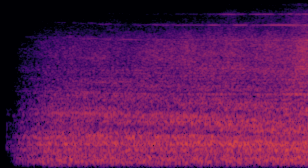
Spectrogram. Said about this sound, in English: The wheels of the impressive private jet touched down in snowy Moscow.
